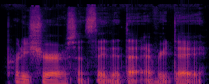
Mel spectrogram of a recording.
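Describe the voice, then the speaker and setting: A man's voice: on the low side, a little fast, gravelly, breathy edge. A man playing a tabletop game, chatting casually and joking often. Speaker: player.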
